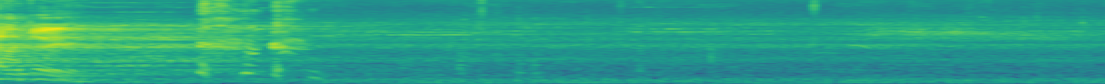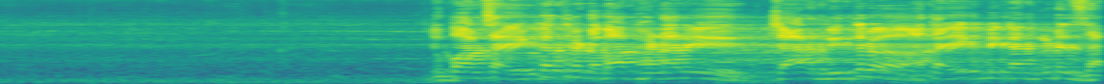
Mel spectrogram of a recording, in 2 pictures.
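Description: A man speaks forcefully through loudspeakers outdoors.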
